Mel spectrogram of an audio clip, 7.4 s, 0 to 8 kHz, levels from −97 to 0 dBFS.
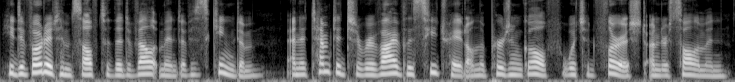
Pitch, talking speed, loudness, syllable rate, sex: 185 Hz, 205 wpm, -20 LUFS, 6.1 syllables/s, female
